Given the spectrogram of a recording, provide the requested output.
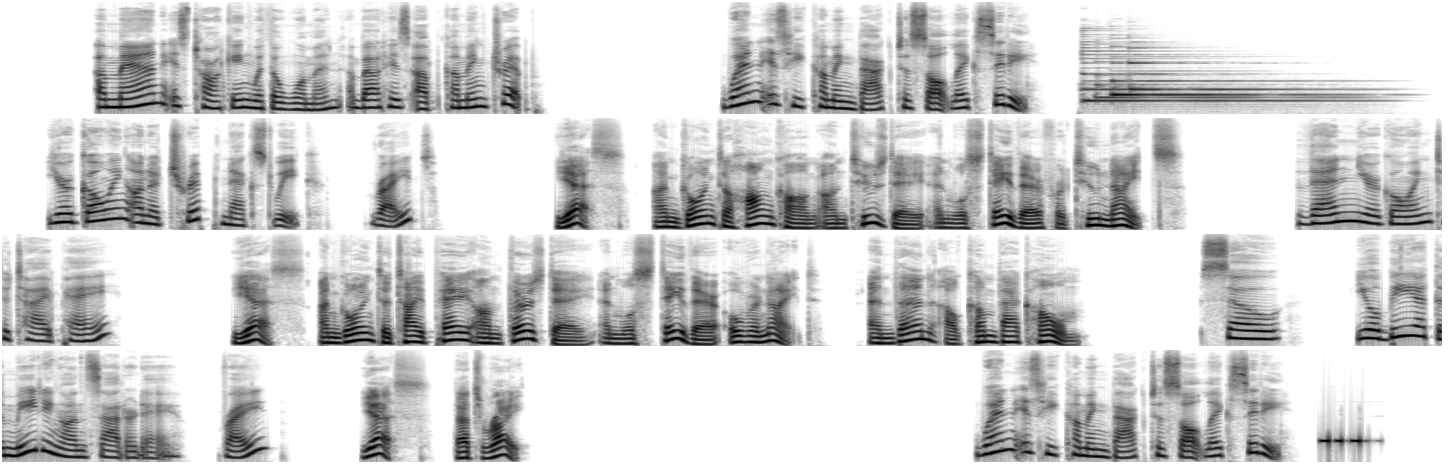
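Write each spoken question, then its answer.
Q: When is he coming back to Salt Lake City?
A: Friday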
